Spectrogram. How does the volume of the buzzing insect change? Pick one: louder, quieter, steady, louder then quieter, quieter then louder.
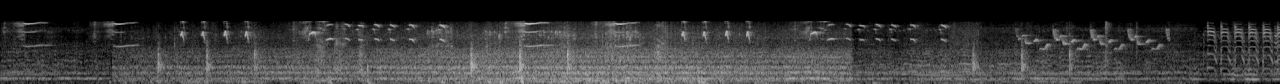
louder then quieter.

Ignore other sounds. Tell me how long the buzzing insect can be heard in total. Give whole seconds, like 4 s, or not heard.
13 s.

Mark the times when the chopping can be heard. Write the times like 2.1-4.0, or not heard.
1.6-2.7, 4.7-5.8, 9.7-10.8.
